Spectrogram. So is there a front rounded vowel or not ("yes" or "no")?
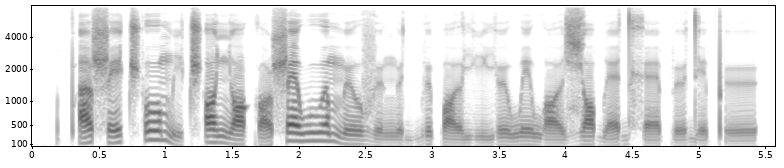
yes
